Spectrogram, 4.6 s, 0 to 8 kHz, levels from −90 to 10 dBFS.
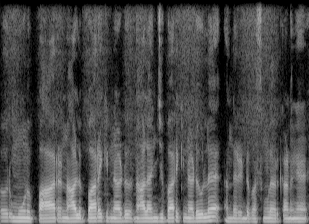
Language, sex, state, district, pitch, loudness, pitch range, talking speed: Tamil, male, Tamil Nadu, Nilgiris, 115 Hz, -17 LUFS, 110-120 Hz, 170 wpm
